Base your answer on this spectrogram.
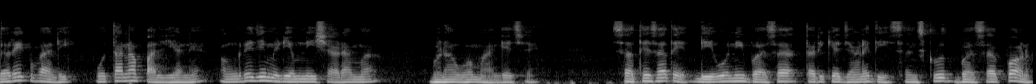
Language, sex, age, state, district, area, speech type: Gujarati, male, 30-45, Gujarat, Anand, urban, spontaneous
